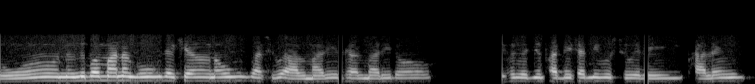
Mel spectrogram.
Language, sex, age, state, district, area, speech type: Bodo, male, 45-60, Assam, Kokrajhar, urban, conversation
